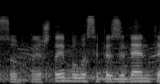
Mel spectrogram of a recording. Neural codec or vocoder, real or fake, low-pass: none; real; 9.9 kHz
